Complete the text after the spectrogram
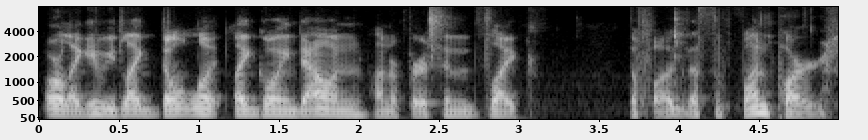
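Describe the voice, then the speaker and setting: A man's voice: mid-range voice, fairly even intonation, normal speed, slight background noise. A young man hosting a podcast, chatting loosely with lots of fillers and swearing. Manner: loose, profane, filler-heavy rambling. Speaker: podcast host. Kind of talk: casual chat.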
